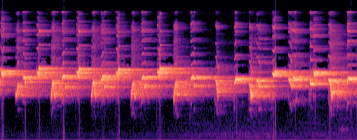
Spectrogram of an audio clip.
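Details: Rapid, unbroken song of a champion-line yellow-vented bulbul for prompting home-kept bulbuls; whistled notes about once per second, each dropping then leaping upward, layered with sharp ticks.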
